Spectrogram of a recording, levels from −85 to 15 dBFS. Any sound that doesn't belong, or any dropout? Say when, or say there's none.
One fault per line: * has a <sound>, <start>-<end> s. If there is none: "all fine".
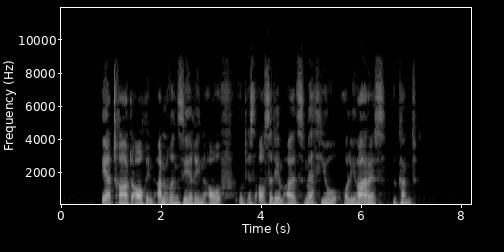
all fine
